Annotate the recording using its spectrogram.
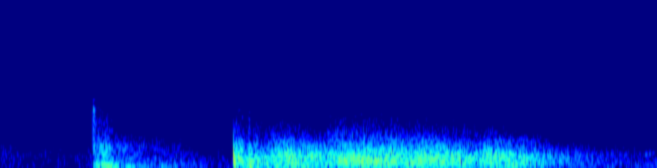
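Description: Heavy ship guns fire with loud booms that rumble away.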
